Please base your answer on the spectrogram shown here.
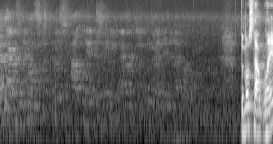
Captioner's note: speaking softly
